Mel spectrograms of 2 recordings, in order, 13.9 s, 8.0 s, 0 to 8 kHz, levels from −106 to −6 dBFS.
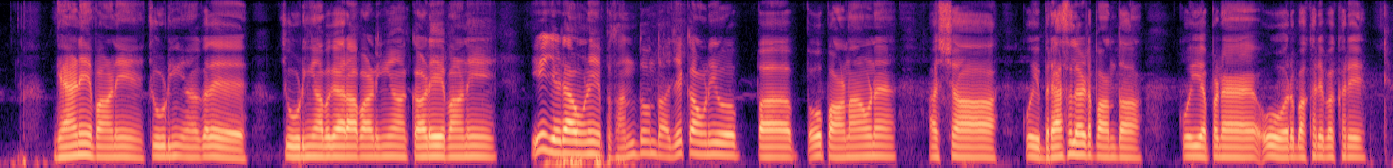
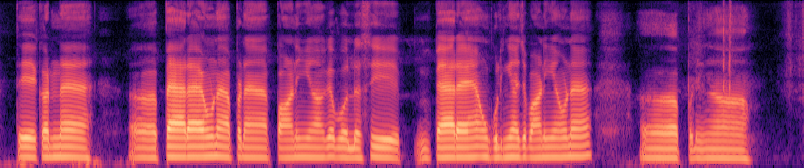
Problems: background sounds at intervals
